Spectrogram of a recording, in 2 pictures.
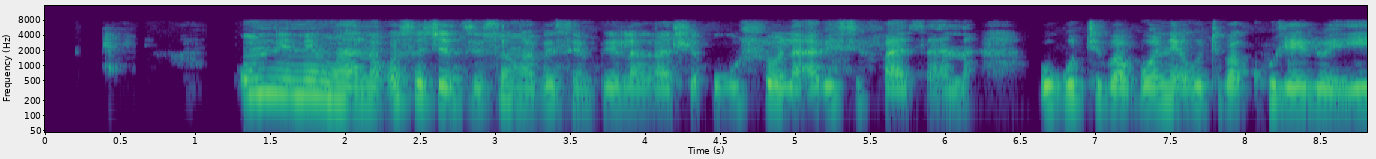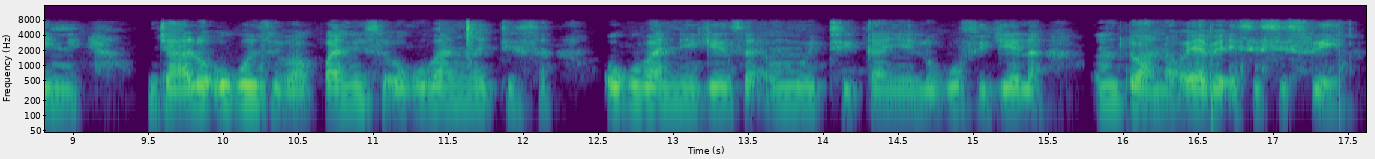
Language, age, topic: North Ndebele, 36-49, health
